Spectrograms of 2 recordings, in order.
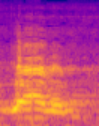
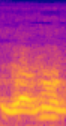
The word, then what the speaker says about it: Yanun: They say Yanin, it's pronounced Yanun, depending on the dialect of what galaxy you're in.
